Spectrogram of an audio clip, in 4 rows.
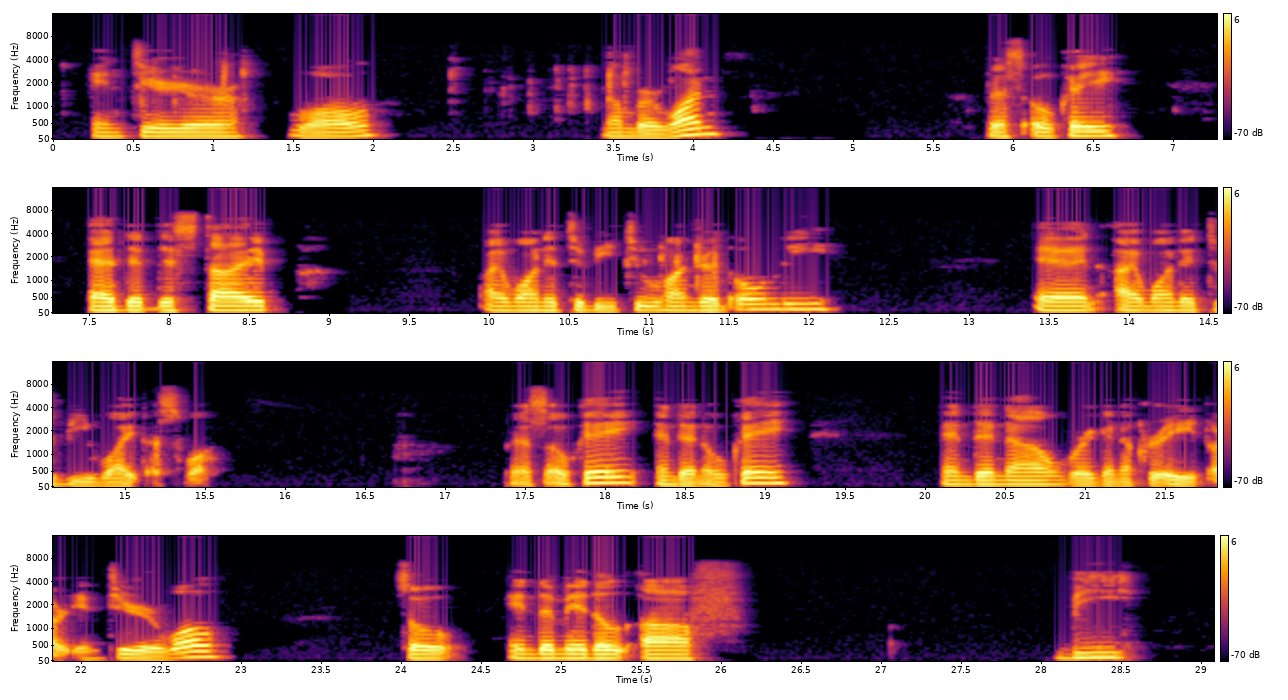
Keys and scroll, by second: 0.0-1.2 typing, 2.4-3.7 typing, 5.8-6.6 typing, 10.5-11.5 typing.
